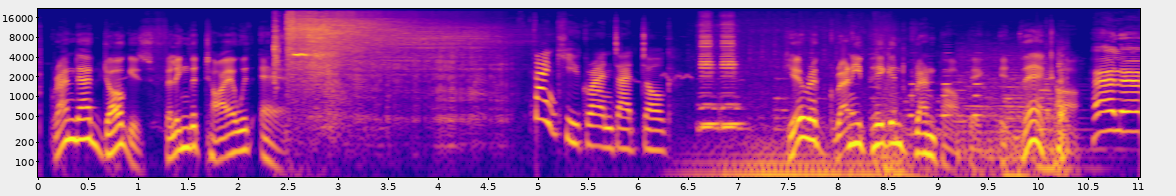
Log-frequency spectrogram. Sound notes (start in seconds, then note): 2.4 air hissing; 6.4 horn beeps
